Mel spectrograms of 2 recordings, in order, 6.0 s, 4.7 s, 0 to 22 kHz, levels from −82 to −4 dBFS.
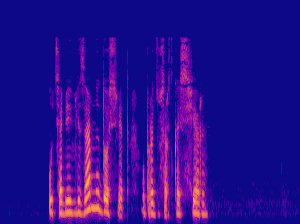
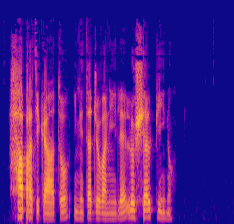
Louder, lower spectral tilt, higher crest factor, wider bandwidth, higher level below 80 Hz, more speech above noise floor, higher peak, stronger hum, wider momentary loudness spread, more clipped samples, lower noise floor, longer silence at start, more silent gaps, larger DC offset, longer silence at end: second, -27 LUFS vs -18 LUFS; first, -5 dB/octave vs -2.5 dB/octave; about the same, 24 dB vs 20 dB; second, 11.5 kHz vs 16.5 kHz; second, -80 dBFS vs -64 dBFS; about the same, 52 dB vs 52 dB; second, -6 dBFS vs 0 dBFS; neither; about the same, 15 LU vs 16 LU; neither; first, -78 dBFS vs -71 dBFS; first, 0.95 s vs 0.2 s; neither; neither; first, 1.85 s vs 1.25 s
